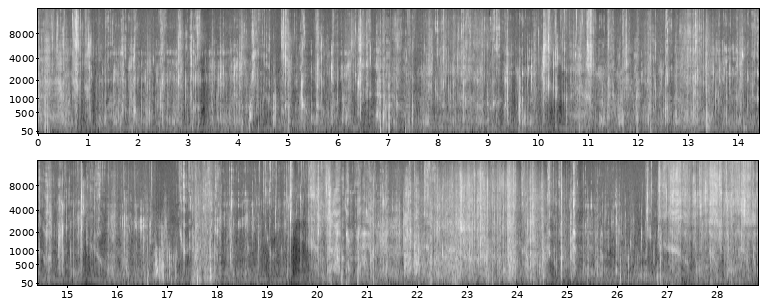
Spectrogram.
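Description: Close-up chewing and crunching of McDonald's french fries and chicken nuggets, with bites and crackly mouth sounds going on continuously.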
